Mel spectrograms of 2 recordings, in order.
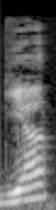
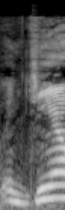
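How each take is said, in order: First: The syllable begins with a g sound. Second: The syllable begins with a j sound. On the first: "Hindi भाषी प्रदेशों में इसको पढ़ते हैं" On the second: "शुरू में ज ही आना चाहिए"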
